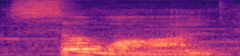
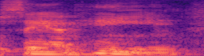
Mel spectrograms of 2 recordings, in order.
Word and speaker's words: Samhain: And um the major festival here was called Soan. It's spelled S A M H A I N. It's spelled as if it were Sam Hayne, but it's actually pronounced so.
